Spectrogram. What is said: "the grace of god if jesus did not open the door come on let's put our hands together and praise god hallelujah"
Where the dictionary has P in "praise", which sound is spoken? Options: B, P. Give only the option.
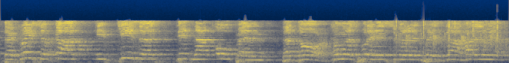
P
